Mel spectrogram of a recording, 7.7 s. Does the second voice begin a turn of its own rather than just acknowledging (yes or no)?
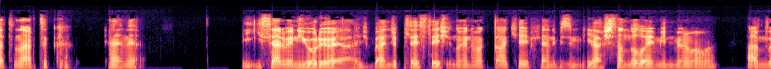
no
